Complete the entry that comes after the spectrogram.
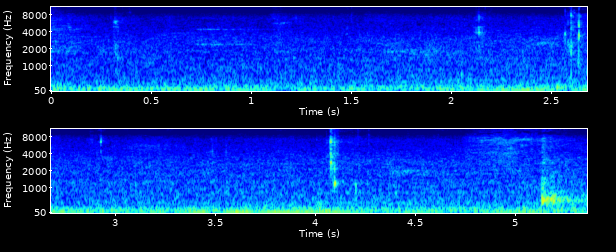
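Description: A person chewing a mouthful of food with the mouth closed, over a steady low room hum, with a few faint clicks.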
